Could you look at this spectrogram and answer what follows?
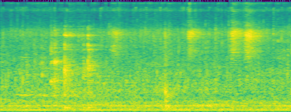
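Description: A spoon scrapes and clinks against a pot as chickpea curry with garam masala and chopped coriander is mixed, giving a few close metallic knocks over a low steady background hum, with no talking.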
